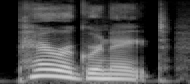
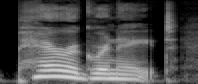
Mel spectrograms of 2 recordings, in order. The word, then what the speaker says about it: Peregrinate: First, we have P-E-H, which sounds like pe in pet. Next is re, which sounds like the re in read. Then comes gr, which sounds like gr in grape. Finally, nate, which rhymes with wait.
